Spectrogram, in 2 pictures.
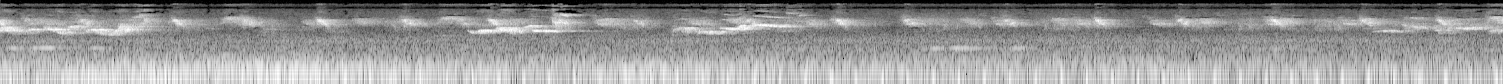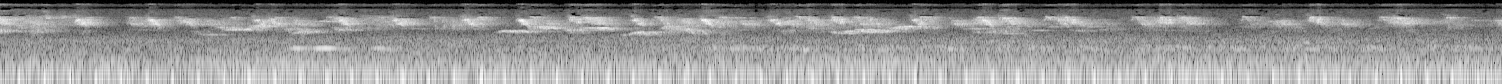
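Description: Songbirds chirping and singing: a steady run of short, high chirps, about two a second, with lower warbling phrases in between, over a low, steady background hiss.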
